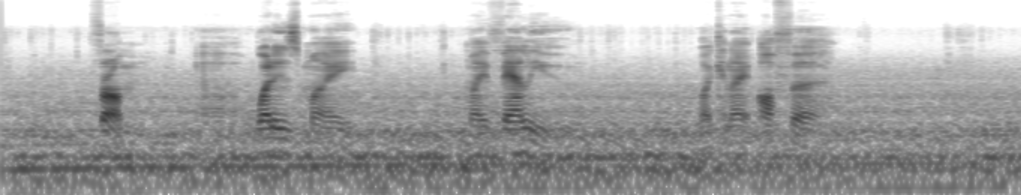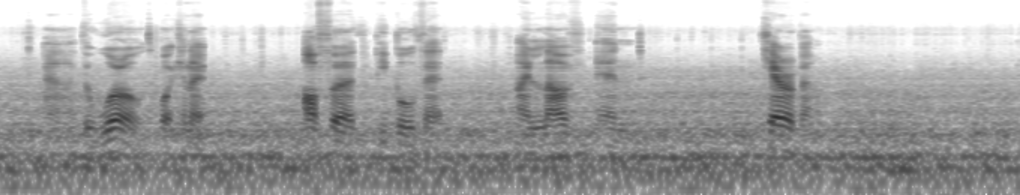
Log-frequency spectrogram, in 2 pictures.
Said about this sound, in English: Um, by the way, if you can hear some road noise in the background, that's because uh, that is road noise. I'm driving to work this morning.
